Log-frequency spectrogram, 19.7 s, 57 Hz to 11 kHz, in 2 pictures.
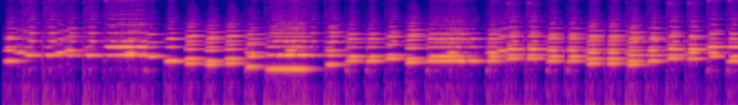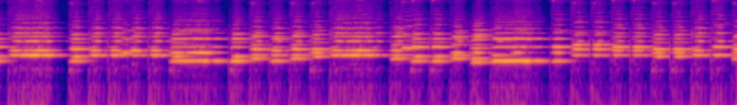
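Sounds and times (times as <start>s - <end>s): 
trio with flute: 0.0s - 19.6s.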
